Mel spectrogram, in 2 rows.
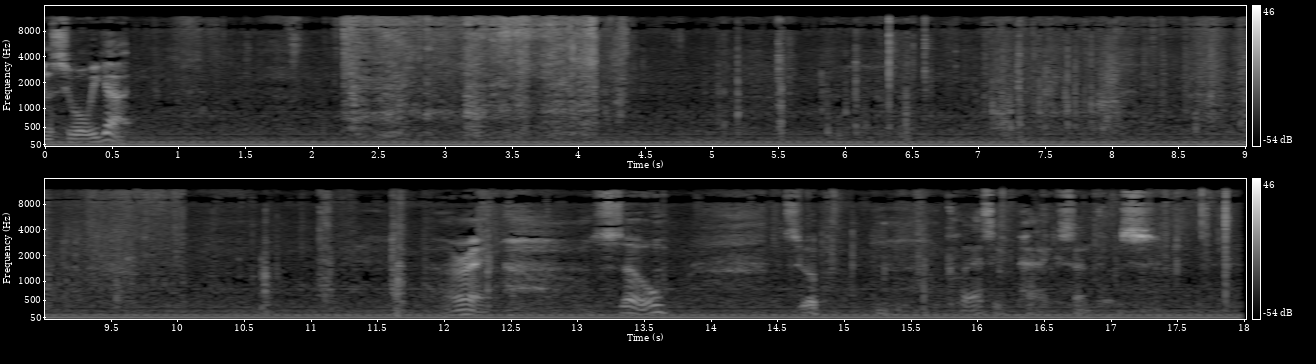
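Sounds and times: steady low hum: 0.0 - 18.0
package being torn open: 2.2 - 4.5, 17.5 - 18.0
packaging rustling: 16.2 - 18.0.

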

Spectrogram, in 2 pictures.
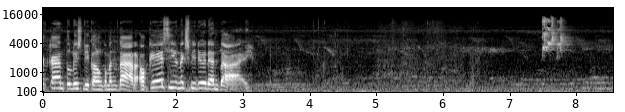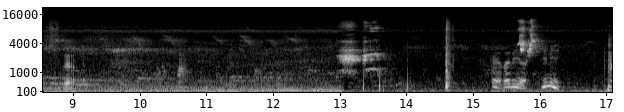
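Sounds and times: chickens clucking: 3.2 - 6.9, 8.7 - 14.7.

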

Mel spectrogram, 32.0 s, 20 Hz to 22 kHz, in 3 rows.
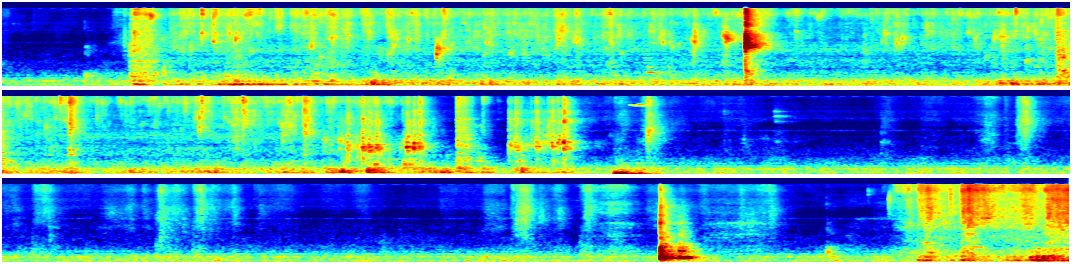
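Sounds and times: knocks and clatters of dishes: 28.0 - 28.4.

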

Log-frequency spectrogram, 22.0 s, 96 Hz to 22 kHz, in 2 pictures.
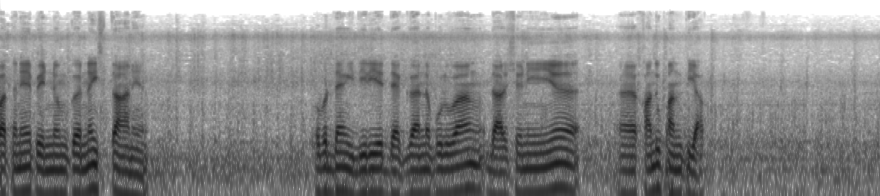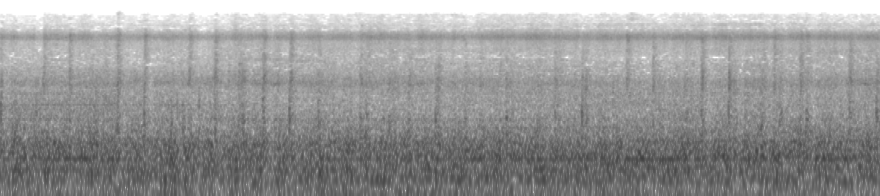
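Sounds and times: train rumble: 0.0 - 22.0
wheels clicking over rails: 0.0 - 22.0.

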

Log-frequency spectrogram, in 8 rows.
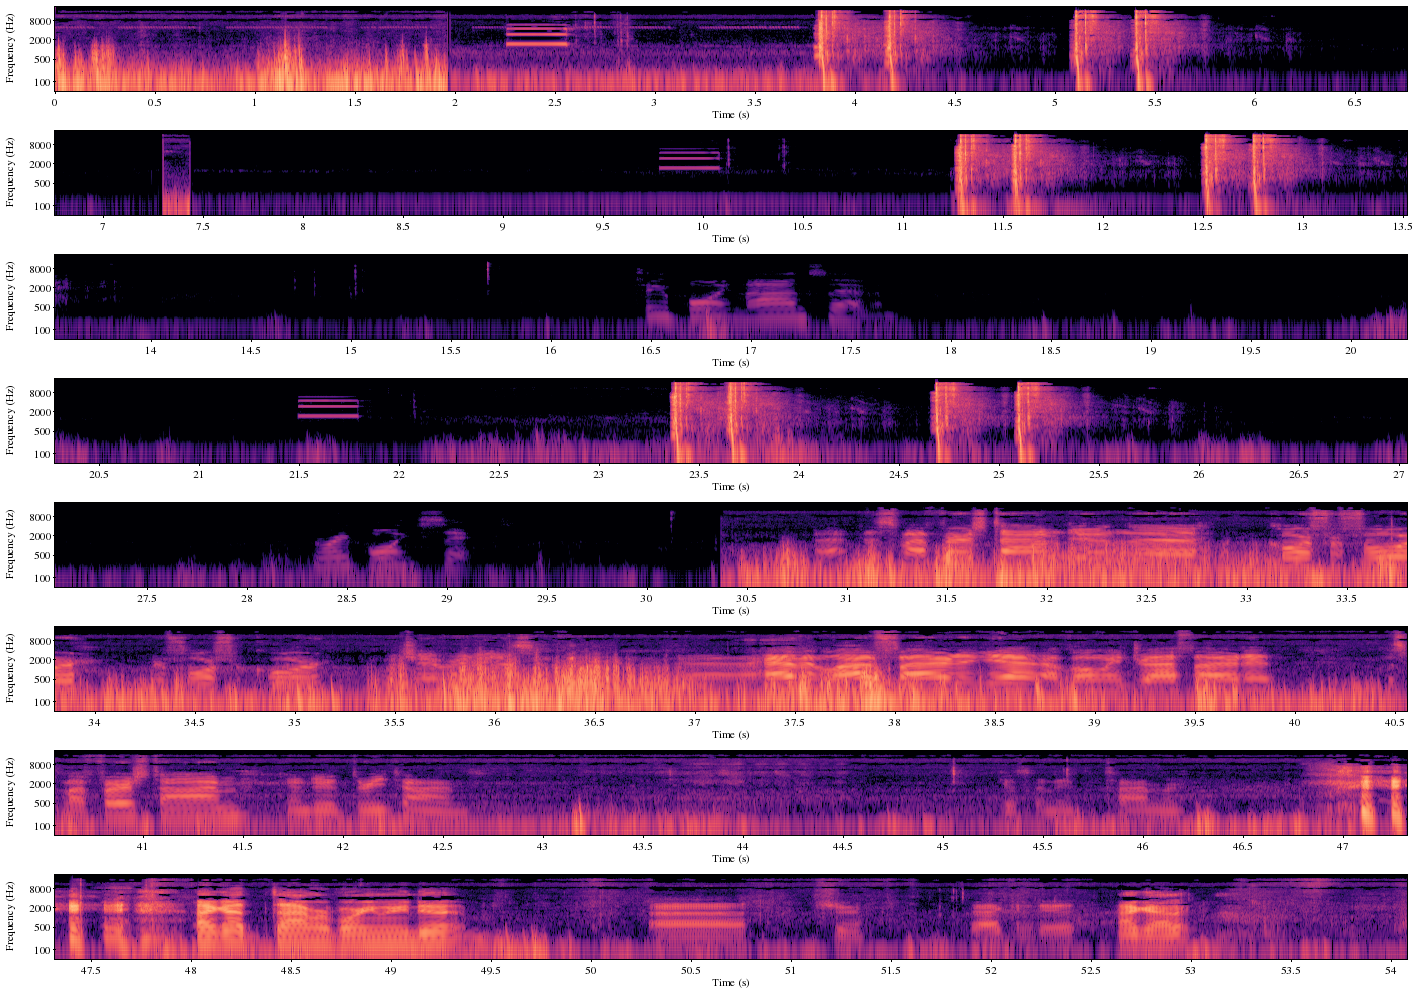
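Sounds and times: short electronic beep: 2.2 - 2.7
pistol shots: 3.8 - 5.8, 11.3 - 13.2, 23.4 - 24.0, 24.7 - 25.5.

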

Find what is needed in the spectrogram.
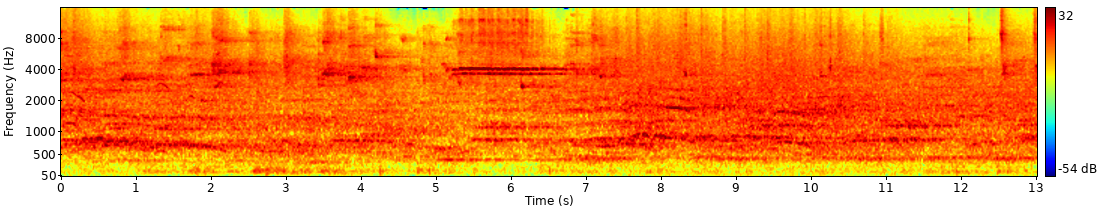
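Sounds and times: basketball bouncing on court: 1.7 - 7.2.

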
